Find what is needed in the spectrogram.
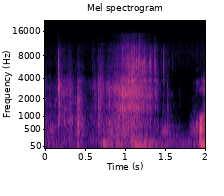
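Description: Puffed corn snacks being tipped out of a crinkly foil snack bag into a bowl, with scattered rustling and light clicks, growing quieter near the end.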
